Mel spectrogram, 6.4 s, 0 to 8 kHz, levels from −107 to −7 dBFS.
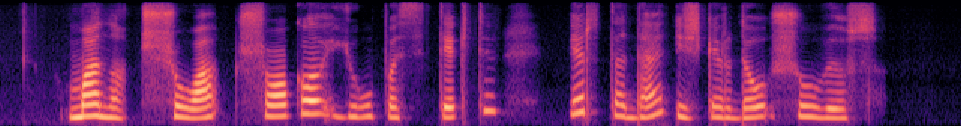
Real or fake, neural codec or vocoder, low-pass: fake; codec, 16 kHz, 0.8 kbps, ZipCodec; 7.2 kHz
